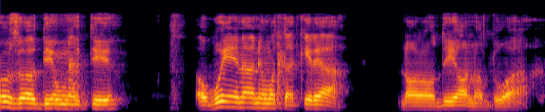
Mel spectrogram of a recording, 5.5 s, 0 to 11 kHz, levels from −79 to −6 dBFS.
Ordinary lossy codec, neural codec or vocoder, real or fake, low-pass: none; codec, 16 kHz, 4.8 kbps, FACodec; fake; 7.2 kHz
